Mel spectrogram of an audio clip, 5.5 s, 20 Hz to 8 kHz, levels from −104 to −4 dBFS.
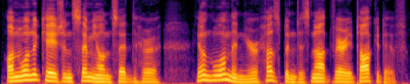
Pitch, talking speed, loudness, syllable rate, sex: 125 Hz, 165 wpm, -17 LUFS, 5.2 syllables/s, male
